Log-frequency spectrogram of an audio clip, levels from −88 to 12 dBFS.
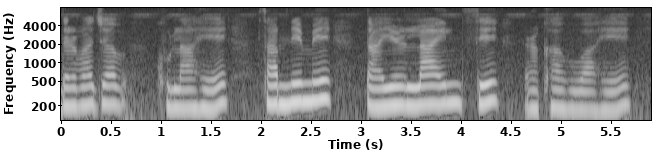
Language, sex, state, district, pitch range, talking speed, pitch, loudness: Hindi, female, Arunachal Pradesh, Lower Dibang Valley, 180-215 Hz, 110 wpm, 200 Hz, -14 LUFS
